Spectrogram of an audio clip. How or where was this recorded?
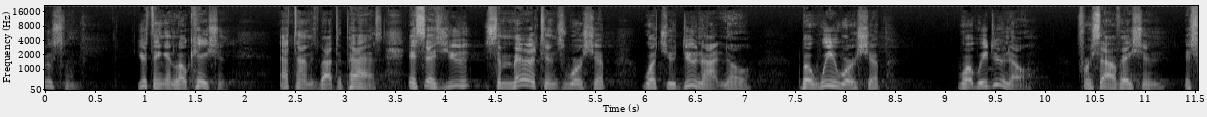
large echoing room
